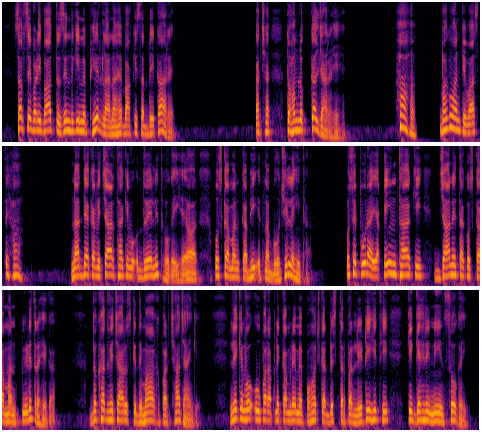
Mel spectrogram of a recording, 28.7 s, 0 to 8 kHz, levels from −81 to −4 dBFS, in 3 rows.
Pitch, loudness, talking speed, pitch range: 135 Hz, -24 LUFS, 170 wpm, 110-155 Hz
